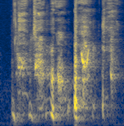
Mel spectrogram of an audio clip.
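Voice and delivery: a breathy high-pitched laugh; amused high giggle. Real, not acted. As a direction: burst into a squeaky laugh. Laughs at the punchline.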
